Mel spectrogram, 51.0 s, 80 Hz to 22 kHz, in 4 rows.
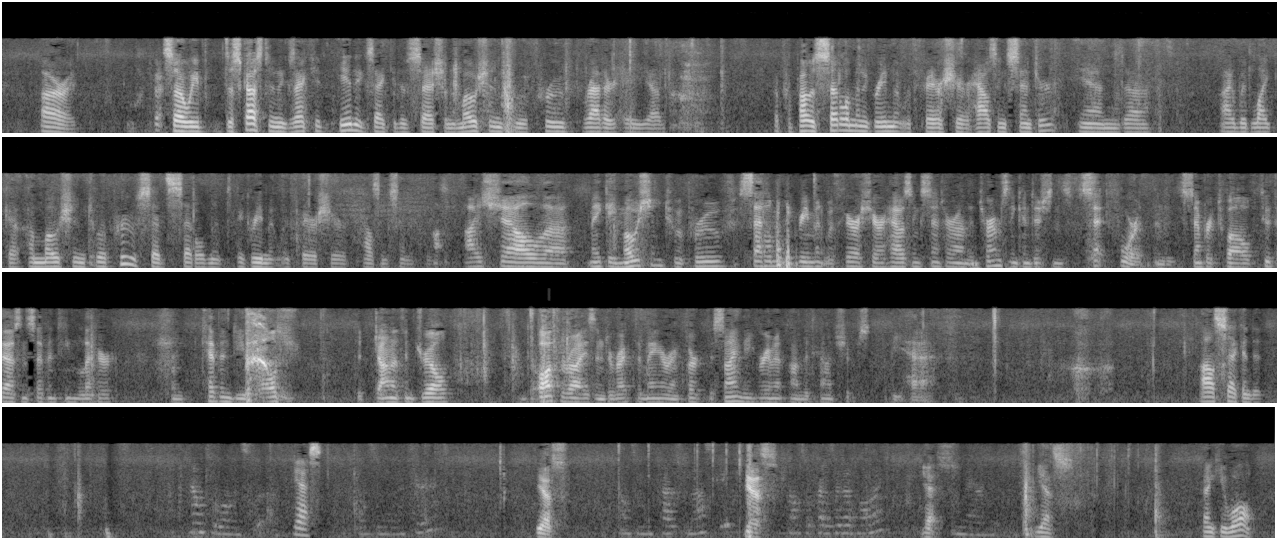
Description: On Dec. 13, 2017, at the last Clinton Township council meeting of the year, in the last minute of the meeting, Mayor John Higgins — who just got re-elected — and the council took exactly 51 seconds to vote to sign a legal settlement deal with the Fair Share Housing Center (FSHC) obligating the town to add 805 new housing units at any cost necessary to Clinton Township.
